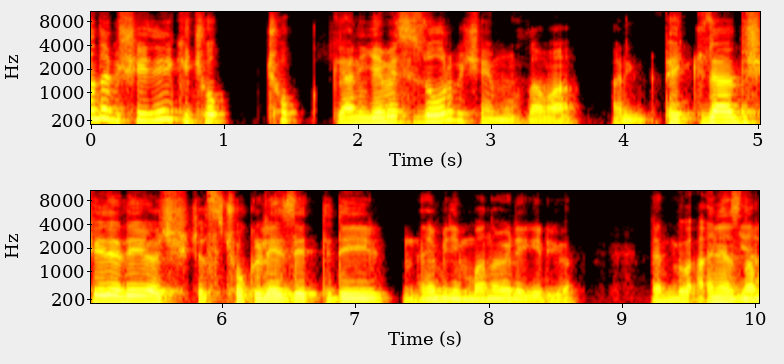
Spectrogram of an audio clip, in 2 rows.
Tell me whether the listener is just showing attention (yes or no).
yes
